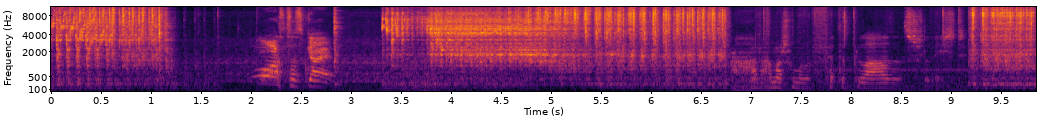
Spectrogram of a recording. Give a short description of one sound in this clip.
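A wood lathe spins with a steady whir.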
